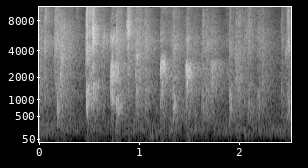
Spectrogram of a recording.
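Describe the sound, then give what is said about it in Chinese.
A church audience claps in applause to God after a testimony of healing, a dense patter of overlapping hand claps with a few sharper individual claps standing out, fairly soft and with no voices over it. “我给点掌声我们的天父啦，哈利路亚。”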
